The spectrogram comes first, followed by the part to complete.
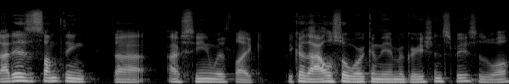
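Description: Against a very clean recording with a silent background, a man with a Canadian accent and an unremarkable speaking voice talks at a moderate pace and medium pitch, with fairly even intonation. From Waterloo, Ontario, Canada. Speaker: podcast host. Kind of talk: interview conversation.

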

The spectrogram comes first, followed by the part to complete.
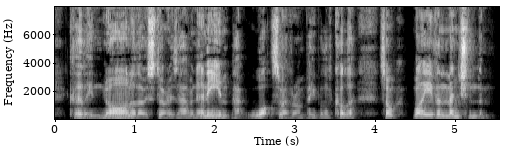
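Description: A man talks at a very fast pace, with big swings in loudness. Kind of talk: comic character sketch, satirical argument with the host. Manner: sarcastic, irritable, fed up, combative.

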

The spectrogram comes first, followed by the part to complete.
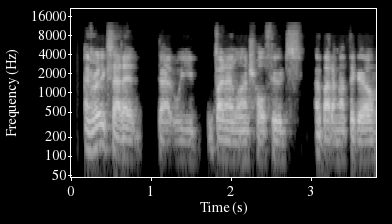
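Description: Using a very deep, low voice, a man talks at a fairly quick pace with fairly even intonation. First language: Finnish. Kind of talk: interview.

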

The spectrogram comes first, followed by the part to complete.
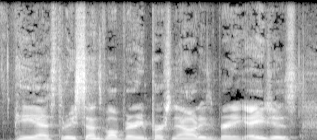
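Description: A man speaks with an East Texas accent. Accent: deep East Texas. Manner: casual, friendly.

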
